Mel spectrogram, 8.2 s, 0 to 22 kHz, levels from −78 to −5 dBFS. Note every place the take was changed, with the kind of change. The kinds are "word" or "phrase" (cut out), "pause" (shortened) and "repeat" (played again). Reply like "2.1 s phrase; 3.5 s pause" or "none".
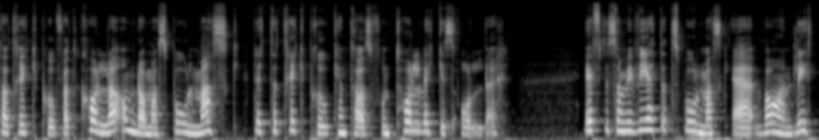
2.5 s pause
